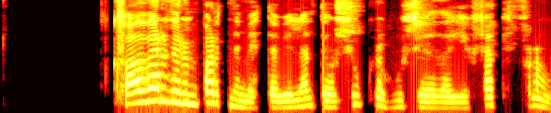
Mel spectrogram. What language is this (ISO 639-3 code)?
isl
